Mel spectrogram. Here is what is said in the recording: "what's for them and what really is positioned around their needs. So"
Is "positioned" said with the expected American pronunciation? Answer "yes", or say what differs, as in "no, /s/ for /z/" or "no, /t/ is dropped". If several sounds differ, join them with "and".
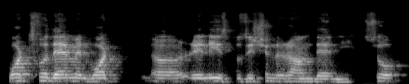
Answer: no, /d/ is dropped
